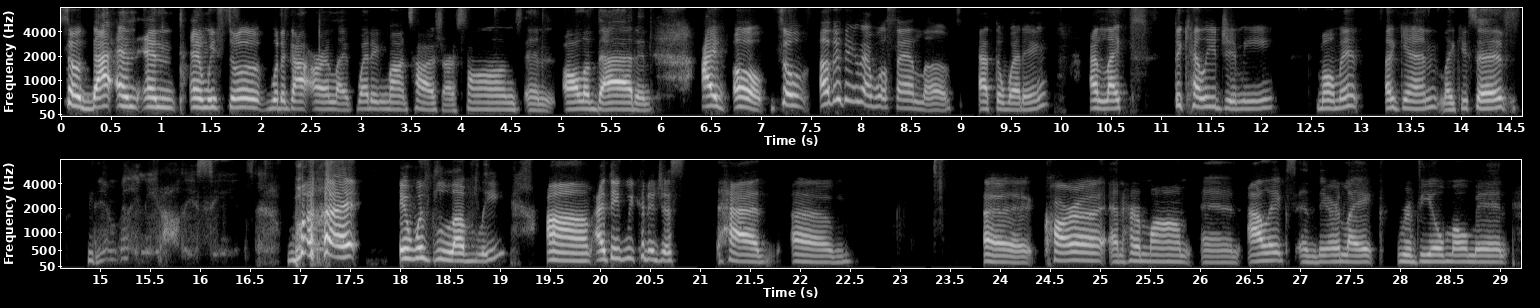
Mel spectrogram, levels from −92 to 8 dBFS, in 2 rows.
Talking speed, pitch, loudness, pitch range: 155 wpm, 215 Hz, -21 LUFS, 185-255 Hz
